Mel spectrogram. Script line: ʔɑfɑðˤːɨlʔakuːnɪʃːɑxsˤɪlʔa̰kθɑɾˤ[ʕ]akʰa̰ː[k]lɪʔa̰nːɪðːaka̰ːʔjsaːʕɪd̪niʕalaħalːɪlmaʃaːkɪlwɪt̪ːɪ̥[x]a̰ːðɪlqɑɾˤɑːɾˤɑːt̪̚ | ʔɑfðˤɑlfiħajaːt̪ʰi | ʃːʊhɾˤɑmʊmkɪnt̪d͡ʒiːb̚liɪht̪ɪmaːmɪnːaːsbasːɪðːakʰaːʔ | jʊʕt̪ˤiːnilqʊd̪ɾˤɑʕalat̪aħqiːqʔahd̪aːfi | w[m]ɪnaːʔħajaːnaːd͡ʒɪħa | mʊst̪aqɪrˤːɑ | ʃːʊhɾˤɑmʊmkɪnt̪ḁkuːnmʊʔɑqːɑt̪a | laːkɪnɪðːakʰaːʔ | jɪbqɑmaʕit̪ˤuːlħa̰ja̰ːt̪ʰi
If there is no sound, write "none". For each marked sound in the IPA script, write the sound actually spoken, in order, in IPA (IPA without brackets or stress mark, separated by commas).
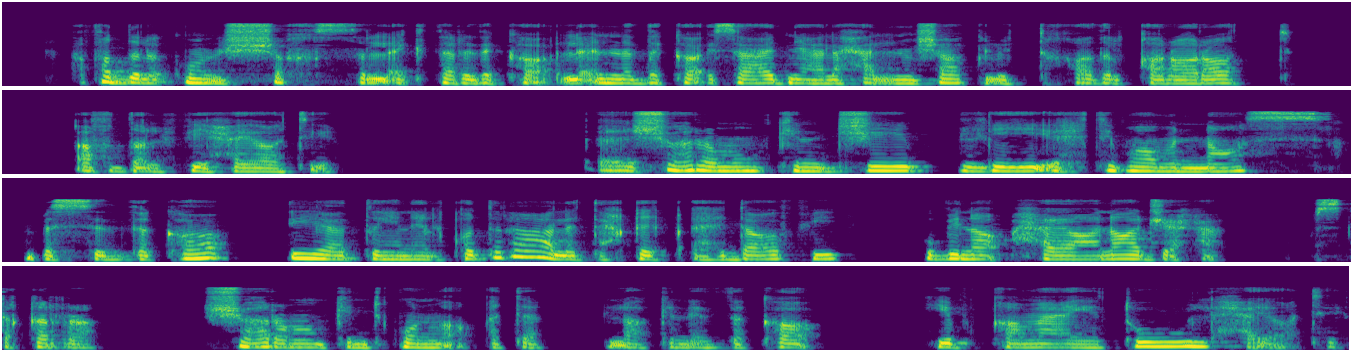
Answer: ð, ʔ, x, b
